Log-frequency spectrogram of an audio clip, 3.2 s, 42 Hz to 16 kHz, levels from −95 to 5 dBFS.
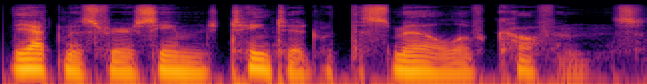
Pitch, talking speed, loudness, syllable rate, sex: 95 Hz, 165 wpm, -22 LUFS, 4.9 syllables/s, male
